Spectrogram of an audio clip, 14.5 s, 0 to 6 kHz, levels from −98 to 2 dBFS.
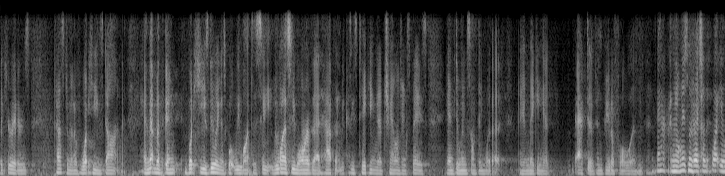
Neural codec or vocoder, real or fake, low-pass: codec, 16 kHz, 2 kbps, FreqCodec, smaller model; fake; 5.4 kHz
